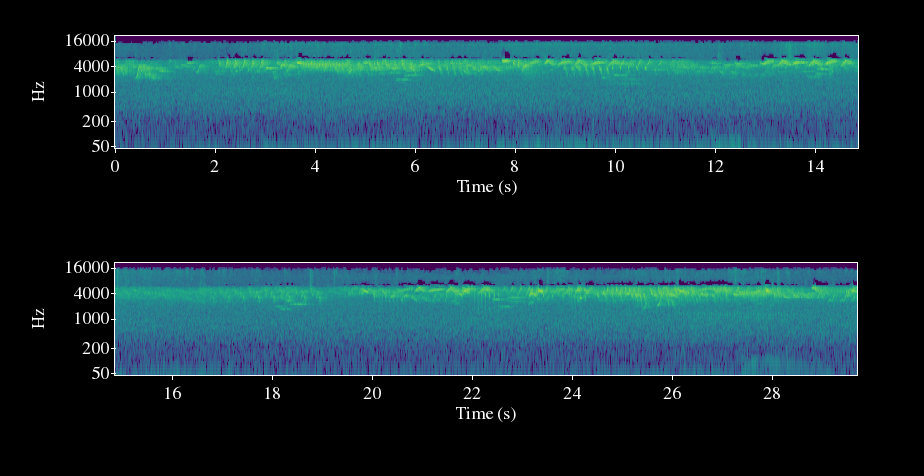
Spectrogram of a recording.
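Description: Songbirds chirping and trilling, many quick high chirps overlapping in a busy chorus that thins out for a few seconds in the middle.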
